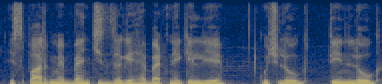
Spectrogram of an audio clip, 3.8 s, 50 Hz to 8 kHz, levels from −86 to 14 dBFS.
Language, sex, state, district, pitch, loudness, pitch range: Hindi, male, Himachal Pradesh, Shimla, 140 Hz, -15 LUFS, 135-150 Hz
